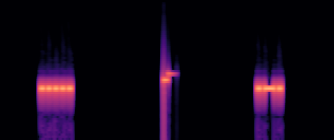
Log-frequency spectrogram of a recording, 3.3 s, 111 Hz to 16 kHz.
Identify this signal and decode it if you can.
Morse code, heard as a keyed tone, about 34 wpm, 700 Hz. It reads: 5 R
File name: Single-Letter-Number-35wpm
